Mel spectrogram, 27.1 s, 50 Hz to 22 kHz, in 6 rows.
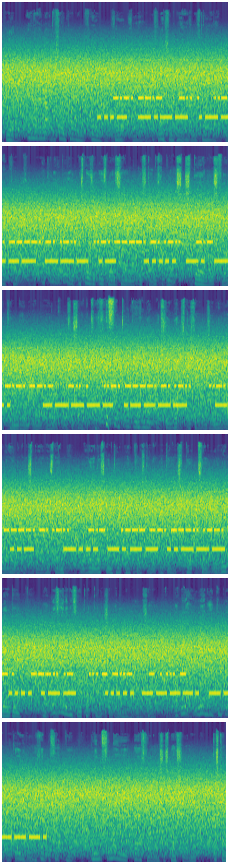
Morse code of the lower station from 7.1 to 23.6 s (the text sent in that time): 5NN 01 TU BY2HW 599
